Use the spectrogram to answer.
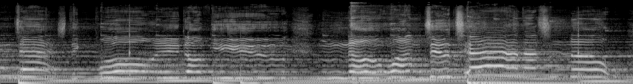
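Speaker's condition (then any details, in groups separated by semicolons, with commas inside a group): No condition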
